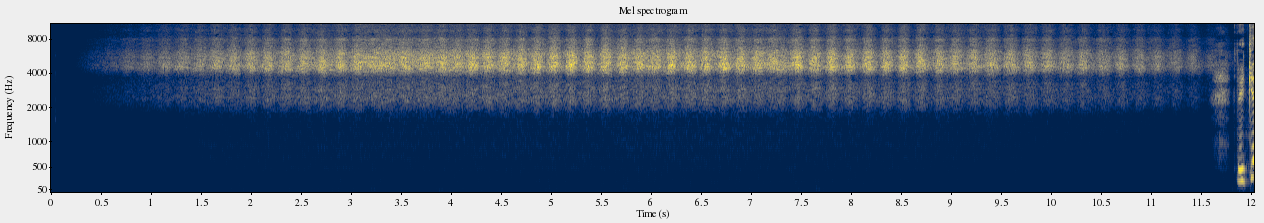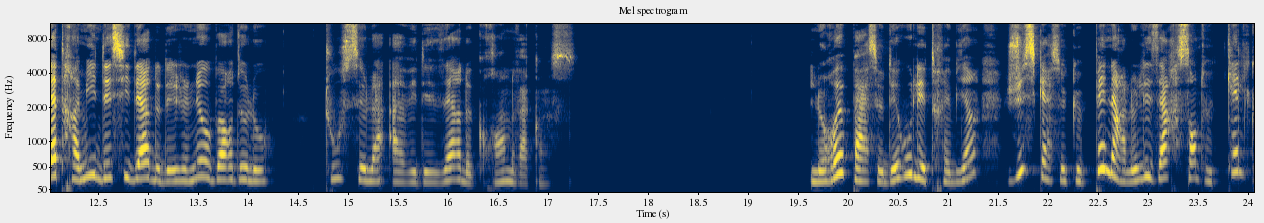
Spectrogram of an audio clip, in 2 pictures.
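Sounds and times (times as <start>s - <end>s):
cicadas singing: 0.4s - 11.6s
speech: 11.9s - 17.3s, 19.6s - 24.0s.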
